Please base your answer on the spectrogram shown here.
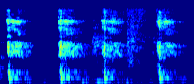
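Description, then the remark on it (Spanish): Four harsh, forceful coughs in quick succession, evenly spaced about half a second apart, with no talking in between. “Estoy muteando a mí cuando tose fuerte y así ah, luego la grabación.”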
